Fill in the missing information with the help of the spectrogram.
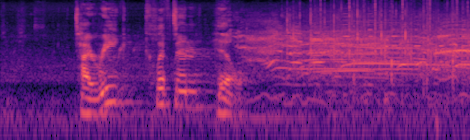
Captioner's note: applause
